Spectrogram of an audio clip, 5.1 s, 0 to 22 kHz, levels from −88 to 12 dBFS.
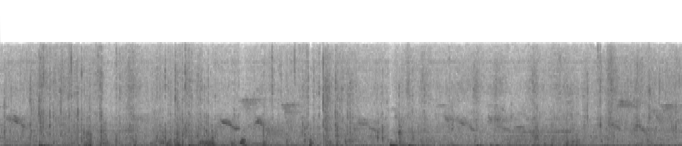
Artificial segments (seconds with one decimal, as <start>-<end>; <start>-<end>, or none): none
